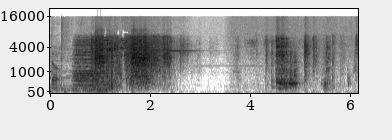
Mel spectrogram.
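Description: Dishes and glasses smashing, crockery shattering in a dense crash about a second in, just after a short musical sting; a few brief clatters and a short voice follow near the end.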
